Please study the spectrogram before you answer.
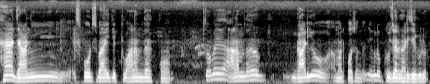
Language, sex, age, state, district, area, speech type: Bengali, male, 18-30, West Bengal, Darjeeling, urban, spontaneous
